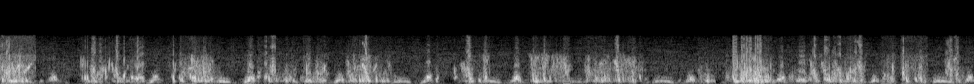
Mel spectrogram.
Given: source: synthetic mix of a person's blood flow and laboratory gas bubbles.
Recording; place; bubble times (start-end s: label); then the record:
Doppler ultrasound of blood flow; precordium
0.00-0.36 s: bubbles
0.77-1.47 s: bubbles
1.70-2.25 s: bubbles
2.56-3.30 s: bubbles
3.45-3.94 s: bubbles
4.35-4.41 s: bubbles
4.53-4.91 s: bubbles
5.28-5.73 s: bubbles
5.83-6.46 s: bubbles
6.98-7.16 s: bubbles
7.25-7.75 s: bubbles
7.86-8.66 s: bubbles
8.80-8.97 s: bubbles
9.00-9.28 s: bubbles
9.44-9.64 s: bubbles
From the record:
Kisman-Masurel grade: 343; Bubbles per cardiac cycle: rolling drumbeat, 9 or more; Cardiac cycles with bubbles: 100%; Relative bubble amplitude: loud (0.450 to 0.775); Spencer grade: 3 (all of the cardiac periods contain showers or single bubble signals, but not dominating or overriding the cardiac motion signals); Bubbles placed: only in the low amplitude regions of the cardiac cycle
